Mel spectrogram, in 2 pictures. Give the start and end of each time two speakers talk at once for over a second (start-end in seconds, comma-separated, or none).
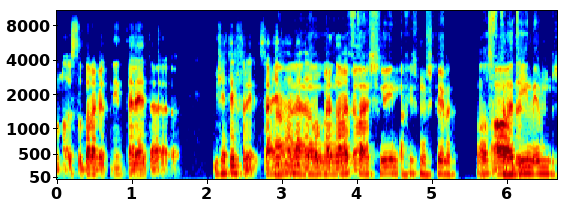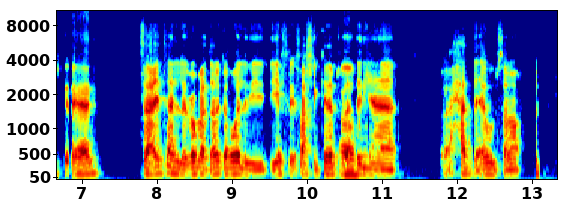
2.8-4.2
